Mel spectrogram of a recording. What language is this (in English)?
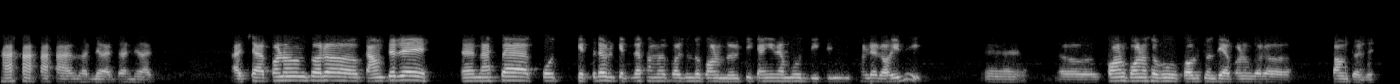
Odia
